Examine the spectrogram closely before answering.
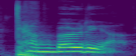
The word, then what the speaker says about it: Cambodia: Cambodia. Cambodia. The stress is on the second syllable there. Bow. Bow. It's the O as in go vowel sound.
